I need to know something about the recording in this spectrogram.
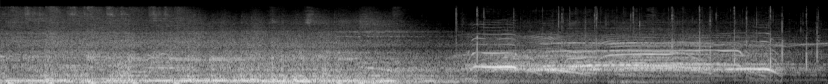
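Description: Live rock band playing loudly, the song ending about four seconds in; then the crowd cheers with held shouts and whoops, which cut off sharply near the end.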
